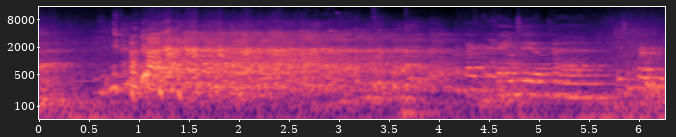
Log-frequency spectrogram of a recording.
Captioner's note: laughter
